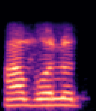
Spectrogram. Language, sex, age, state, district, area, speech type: Maithili, male, 18-30, Bihar, Begusarai, rural, conversation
